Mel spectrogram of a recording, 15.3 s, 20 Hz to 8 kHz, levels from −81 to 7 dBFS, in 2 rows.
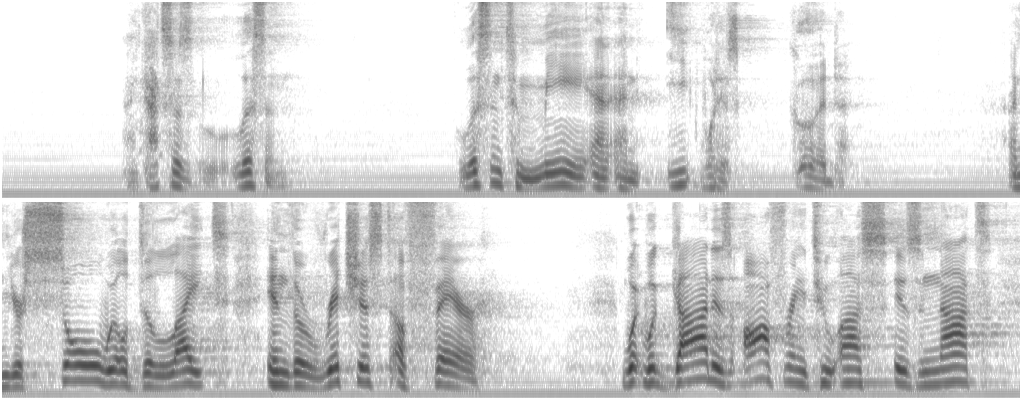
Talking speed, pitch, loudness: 120 wpm, 135 Hz, -25 LUFS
